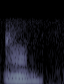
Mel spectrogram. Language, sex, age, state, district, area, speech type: Santali, female, 45-60, West Bengal, Bankura, rural, conversation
